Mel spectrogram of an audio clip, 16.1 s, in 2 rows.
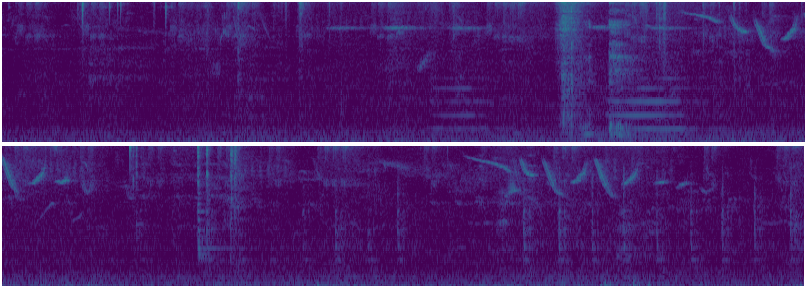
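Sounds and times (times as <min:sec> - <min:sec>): bird song whistled notes: 0:03.3 - 0:05.4, 0:06.0 - 0:09.8, 0:10.6 - 0:15.3.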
